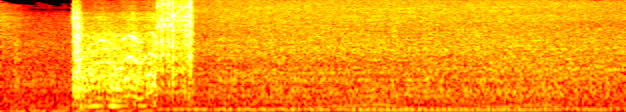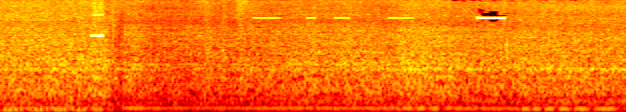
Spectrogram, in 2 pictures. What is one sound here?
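A truck engine rumbles and idles steadily.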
